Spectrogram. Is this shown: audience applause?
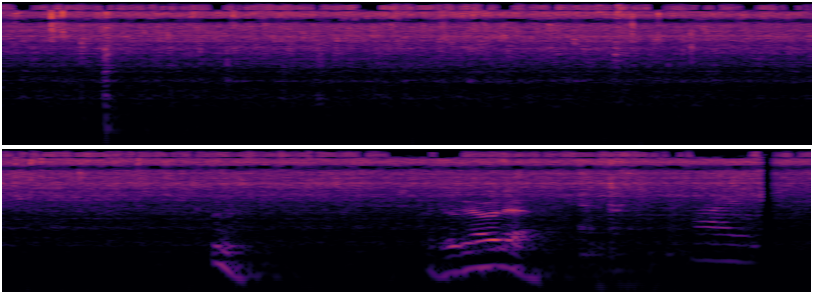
no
